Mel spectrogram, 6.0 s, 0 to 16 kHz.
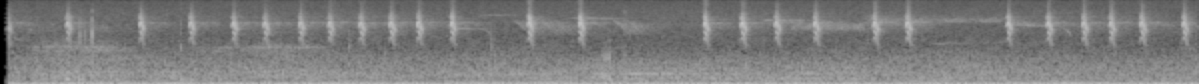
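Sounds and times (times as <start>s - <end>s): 
Eurasian wren Troglodytes troglodytes clicking tick calls: 0.0s - 5.9s
low background noise: 0.1s - 5.9s.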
